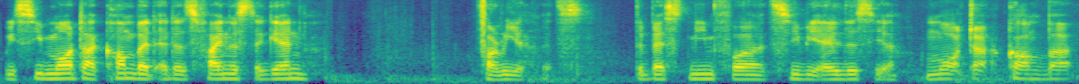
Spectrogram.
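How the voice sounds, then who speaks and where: A man's voice: medium pitch, flat delivery, unhurried, a little mellow. A man with a thick German accent doing live esports commentary on a game, casual, joking and self-deprecating as he talks to his viewers.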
